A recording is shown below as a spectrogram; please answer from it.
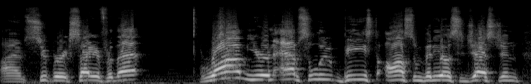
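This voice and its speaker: A man hosting a casual livestream, reading notes aloud with chatty asides, his voice slightly raspy from a long stream. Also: high-pitched, lively intonation, normal speed, soft background music. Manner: chatty and upbeat, quiet asides while reading. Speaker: livestream host.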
